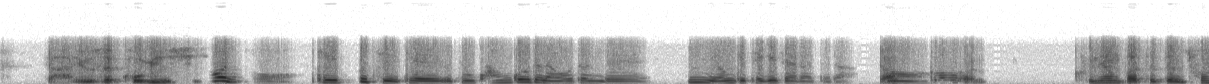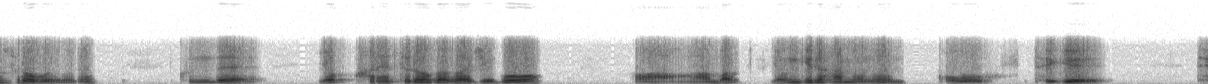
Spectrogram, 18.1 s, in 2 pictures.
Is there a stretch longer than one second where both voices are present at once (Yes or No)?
No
